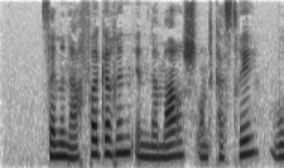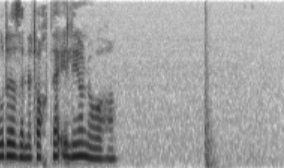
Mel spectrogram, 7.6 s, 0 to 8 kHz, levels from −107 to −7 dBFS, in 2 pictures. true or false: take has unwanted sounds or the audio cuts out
true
